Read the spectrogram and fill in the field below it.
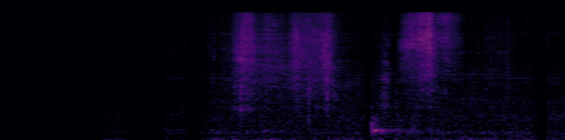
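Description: Paper pages rustle as a book is leafed through.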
